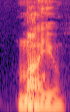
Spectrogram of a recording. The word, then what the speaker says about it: mayu: And what you made was, you know, how do you say it? Maku or maku? – Mayu. – Mayu. Yeah, mayu. M-A-Y-U.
